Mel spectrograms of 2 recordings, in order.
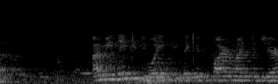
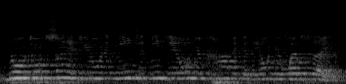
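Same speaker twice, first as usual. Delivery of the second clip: high, loud, hurried-to-convince warning; urgent warning; 8 semitones higher, 5 dB louder than usual. Retold or imitated. Cartoonist warns friends about a contract, urgent. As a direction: plead with a friend not to do it.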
